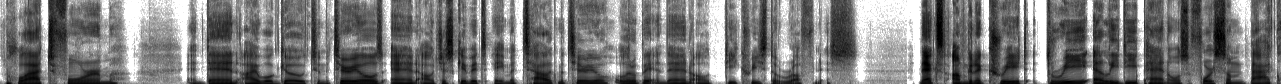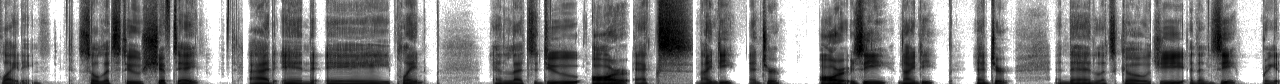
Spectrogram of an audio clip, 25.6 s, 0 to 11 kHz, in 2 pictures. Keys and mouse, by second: 3.0 click, 3.3 click, 4.7-6.4 drag, 6.7-9.2 drag, 14.9 shift+a, 18.7 r, 21.1 r, 24.3 g.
